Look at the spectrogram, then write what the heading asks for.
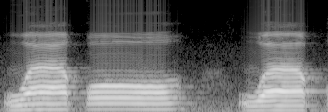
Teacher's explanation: huruf qo sempurnakan ya tebal istiala ya dan tidak boleh ada angin tidak boleh ada tidak boleh ada angin dikeluarkan ketika membacakan huruf · di huruf wa dan la-nya tetap dibaca tipis, yang tebal hanya di huruf qaf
